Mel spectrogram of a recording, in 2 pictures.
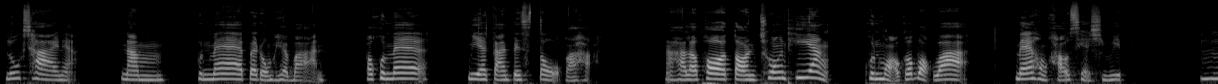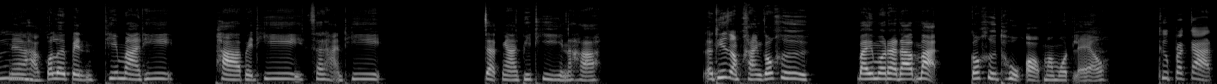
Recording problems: none

